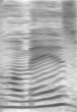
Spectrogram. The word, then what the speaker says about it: Hommes: It's Two Homes, but it's spelled like the French word for man, Hommes.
